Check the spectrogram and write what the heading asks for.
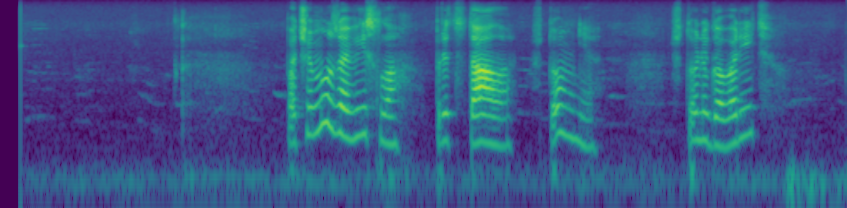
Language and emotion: Russian, sad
